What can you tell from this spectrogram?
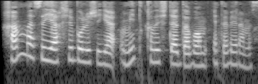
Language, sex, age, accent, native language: Uzbek, female, 18-24, Surxondaryo, Uzbek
